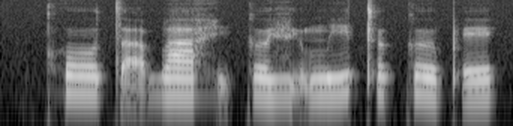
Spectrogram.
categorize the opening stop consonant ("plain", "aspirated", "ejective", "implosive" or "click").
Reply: aspirated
